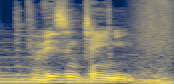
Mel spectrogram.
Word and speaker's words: Visentini: Some people seem to have a bit of a tough time with my first and last name, so it's pronounced Dante Visentini. – Dante Visentini.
